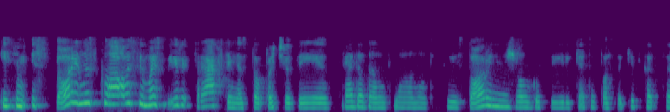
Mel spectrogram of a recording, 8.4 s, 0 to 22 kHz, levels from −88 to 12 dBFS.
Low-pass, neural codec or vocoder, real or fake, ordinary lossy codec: 5.4 kHz; codec, 16 kHz, 2 kbps, FunCodec, trained on LibriTTS, 25 frames a second; fake; MP3, 32 kbps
